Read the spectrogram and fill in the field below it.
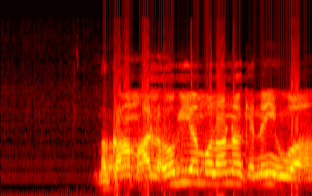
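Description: A man speaks loudly and with animation through a microphone.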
